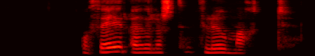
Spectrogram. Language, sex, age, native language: Icelandic, female, 40-49, Icelandic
